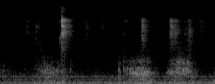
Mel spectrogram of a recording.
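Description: Glue pen tip dabbing on a paper envelope flap, with light paper handling: a sharp click about half a second in, then soft rustling.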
